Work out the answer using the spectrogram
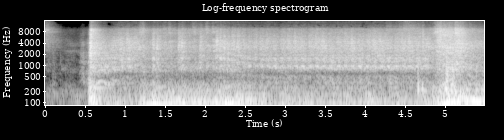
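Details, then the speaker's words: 1969 Mercury Cougar Sport Special, 351 Windsor 2V V8, first start after 20 years stored, foot on gas: catches and runs rough, then sharp pop; backfire at carburetor, which is leaking. "did it backfire at the carb"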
